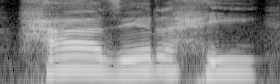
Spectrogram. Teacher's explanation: বড় হা গলার ভিতর থেকে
